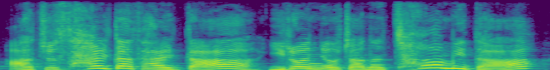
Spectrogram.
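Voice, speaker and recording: A woman's voice: high-pitched, sing-song, normal speed. Woman voicing a proud, weary middle-aged mother. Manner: sighing, stubborn, indignant.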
